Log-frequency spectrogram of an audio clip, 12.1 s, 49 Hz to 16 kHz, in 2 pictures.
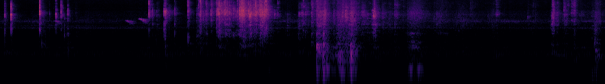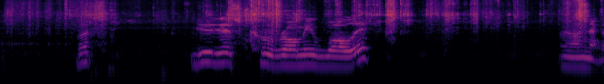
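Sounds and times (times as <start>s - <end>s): plastic packaging rustling: 1.5s - 12.0s
dull thumps of objects set down: 3.1s - 4.3s.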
